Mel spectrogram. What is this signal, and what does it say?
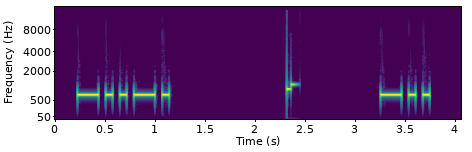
Morse code, heard as a keyed tone, about 17 wpm, 700 Hz. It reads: / D
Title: Single Character (Letter:Number:Punctuation:Prosign) 17wpm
